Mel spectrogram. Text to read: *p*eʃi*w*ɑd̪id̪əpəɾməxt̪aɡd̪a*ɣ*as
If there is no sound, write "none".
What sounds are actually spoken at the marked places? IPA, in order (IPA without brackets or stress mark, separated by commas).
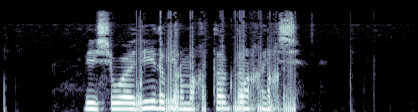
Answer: b, w, x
